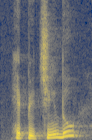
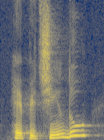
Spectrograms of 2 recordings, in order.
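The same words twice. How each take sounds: No difference in how they are said.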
